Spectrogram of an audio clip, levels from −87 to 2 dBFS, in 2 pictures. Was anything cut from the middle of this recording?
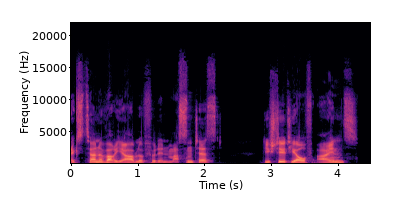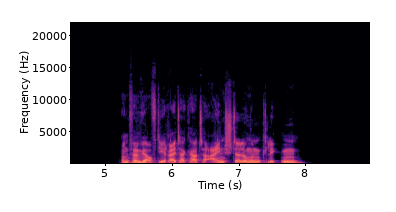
no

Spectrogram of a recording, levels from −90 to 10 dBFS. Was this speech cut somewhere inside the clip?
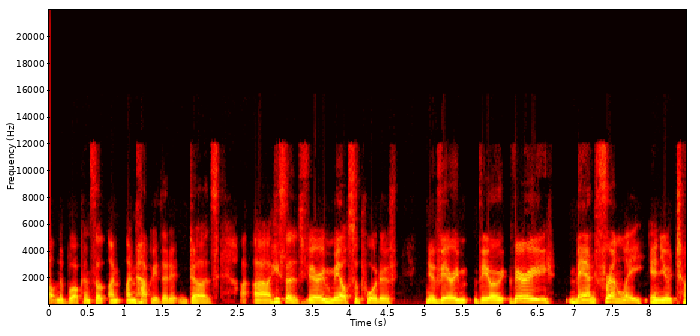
no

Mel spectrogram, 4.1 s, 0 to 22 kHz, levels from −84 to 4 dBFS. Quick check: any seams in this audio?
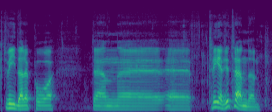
no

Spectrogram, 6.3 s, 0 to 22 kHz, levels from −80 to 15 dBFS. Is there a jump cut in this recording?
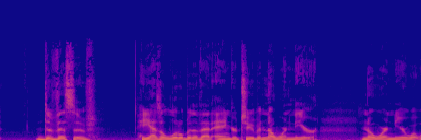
no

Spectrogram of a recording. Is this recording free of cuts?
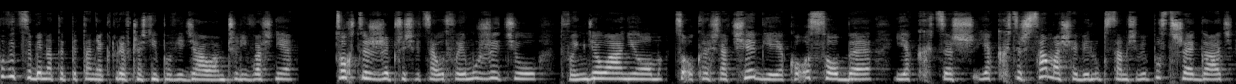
no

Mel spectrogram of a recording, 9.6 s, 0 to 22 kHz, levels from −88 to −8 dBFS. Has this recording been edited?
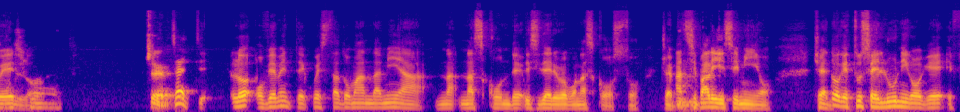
yes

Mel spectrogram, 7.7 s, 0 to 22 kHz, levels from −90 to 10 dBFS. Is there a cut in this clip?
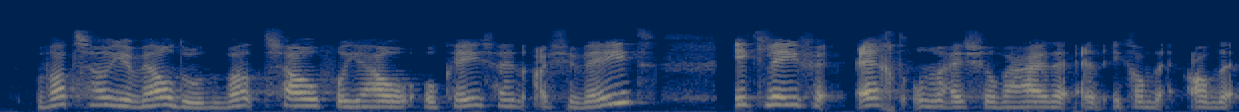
yes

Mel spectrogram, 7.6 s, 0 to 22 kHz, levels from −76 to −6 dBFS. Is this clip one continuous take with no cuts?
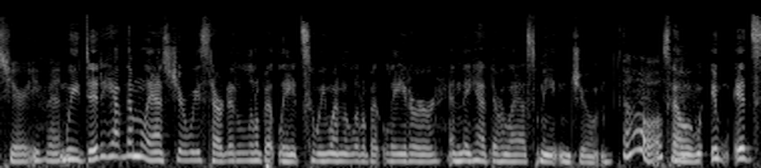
yes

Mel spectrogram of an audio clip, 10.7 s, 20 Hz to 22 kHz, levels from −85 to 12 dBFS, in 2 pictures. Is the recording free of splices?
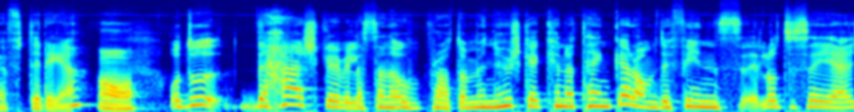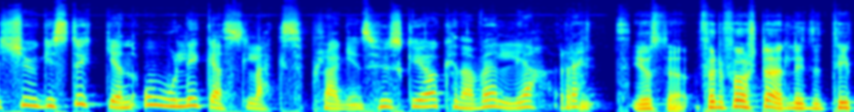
yes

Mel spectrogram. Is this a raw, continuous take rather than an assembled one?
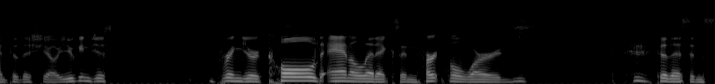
yes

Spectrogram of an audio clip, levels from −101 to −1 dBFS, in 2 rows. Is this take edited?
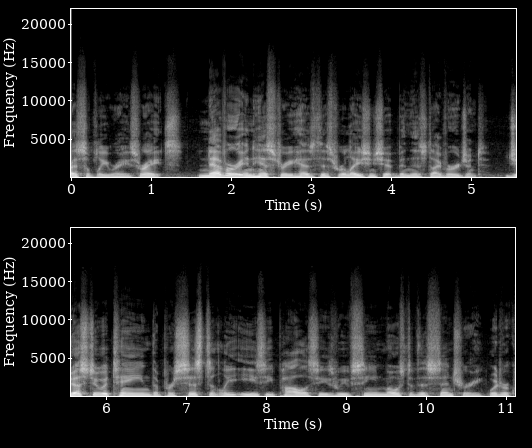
no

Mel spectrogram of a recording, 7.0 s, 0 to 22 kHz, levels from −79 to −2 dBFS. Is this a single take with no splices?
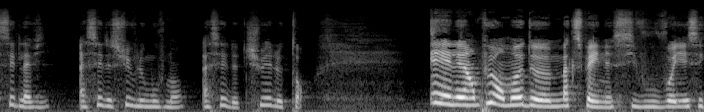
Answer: yes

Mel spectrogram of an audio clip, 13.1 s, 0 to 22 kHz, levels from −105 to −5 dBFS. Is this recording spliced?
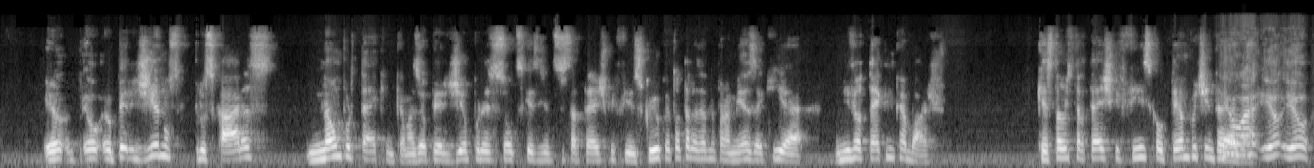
yes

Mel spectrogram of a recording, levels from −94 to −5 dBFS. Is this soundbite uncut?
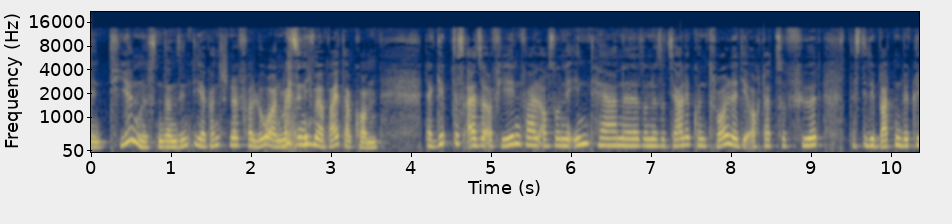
yes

